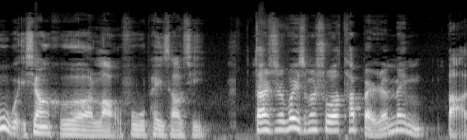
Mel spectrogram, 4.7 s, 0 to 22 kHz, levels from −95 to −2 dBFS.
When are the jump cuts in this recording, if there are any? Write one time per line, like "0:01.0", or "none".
0:02.4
